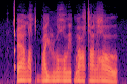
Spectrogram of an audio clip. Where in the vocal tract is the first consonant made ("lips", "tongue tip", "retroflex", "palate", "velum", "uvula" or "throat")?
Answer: uvula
